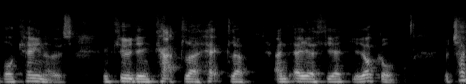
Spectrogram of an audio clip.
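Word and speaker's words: Eyjafjallajökull: of five different volcanoes including kepler heckler and elf yet yoko which i pronounced correctly hooray that infamous volcano which um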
